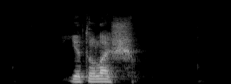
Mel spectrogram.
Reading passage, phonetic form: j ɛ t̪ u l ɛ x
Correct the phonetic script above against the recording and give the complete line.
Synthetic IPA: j ɛ t̪ o l ɛ ʃ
